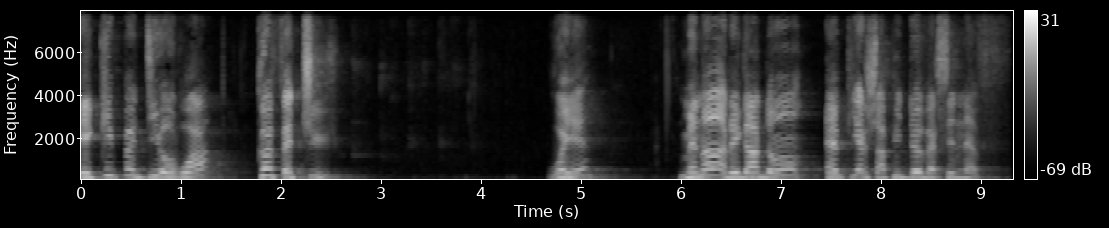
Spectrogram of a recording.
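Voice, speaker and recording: A middle-aged male pastor preaches in a church. His voice sits high and rings bright, and he takes his time, drawing the congregation into call and response before climbing to loud, emphatic peaks. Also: animated, takes it slowly, long pauses. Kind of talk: sermon.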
